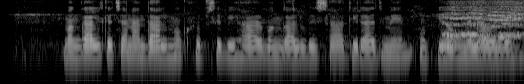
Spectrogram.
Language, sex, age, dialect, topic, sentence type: Magahi, female, 31-35, Western, agriculture, statement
